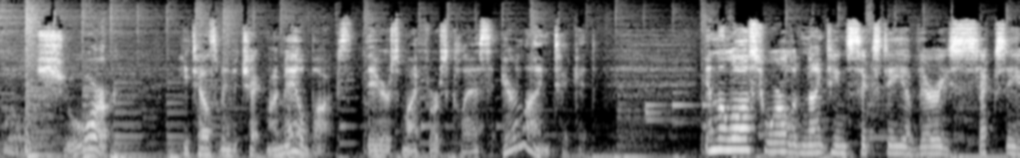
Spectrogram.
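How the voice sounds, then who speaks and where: A ninety-year-old screen siren, tells her racy stories in a frank, worldly way for an audio drama. She is sassy and takes her time, with music playing underneath. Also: very deep voice. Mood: wry, then sultry, boastful. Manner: frank, sassy, unhurried storytelling. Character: brazen, worldly old film star woman, ninety, recounting her affairs. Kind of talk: audio drama mock interview.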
